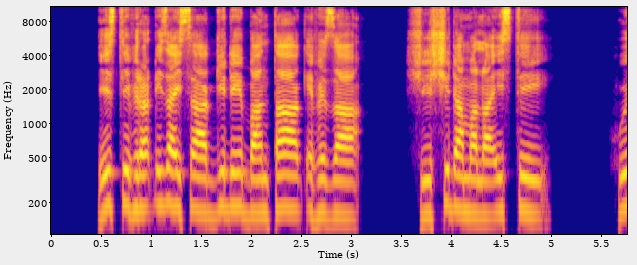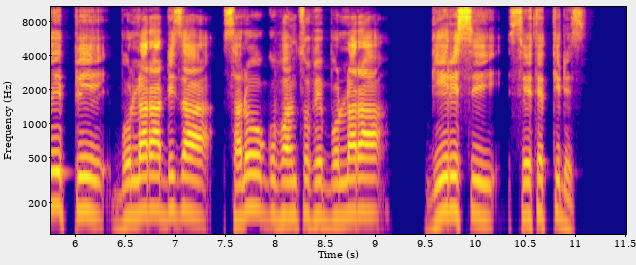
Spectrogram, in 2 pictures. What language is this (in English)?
Gamo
